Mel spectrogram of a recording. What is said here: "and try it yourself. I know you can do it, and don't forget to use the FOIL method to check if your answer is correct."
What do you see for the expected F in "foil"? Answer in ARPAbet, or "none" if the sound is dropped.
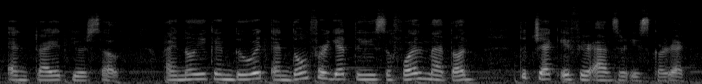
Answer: F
